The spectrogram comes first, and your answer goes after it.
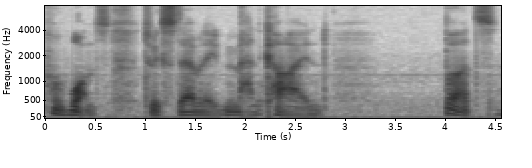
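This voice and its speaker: A man playing a banished, dangerous villain in a roleplay audio drama, flirty and condescending, murmuring smugly in a husky, gravelly voice. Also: fairly low pitch, a little mellow, a little hiss or hum, exaggerated voice. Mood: haughty, musing.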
